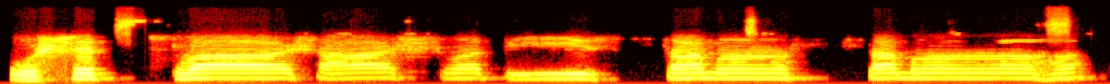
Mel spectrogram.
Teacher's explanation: विसर्ग के बाद सा आता है तो विसर्ग का उच्चारण आधे सा जैसा हो जाता है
